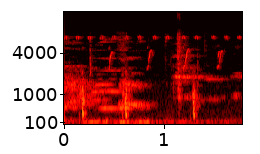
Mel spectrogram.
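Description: A native brooding hen clucks in three short, separate calls spaced through the stretch, fairly close, with other birdsong and farmyard background around them.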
